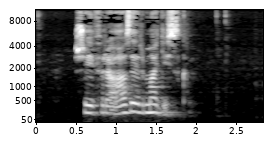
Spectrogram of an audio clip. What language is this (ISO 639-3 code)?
lav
